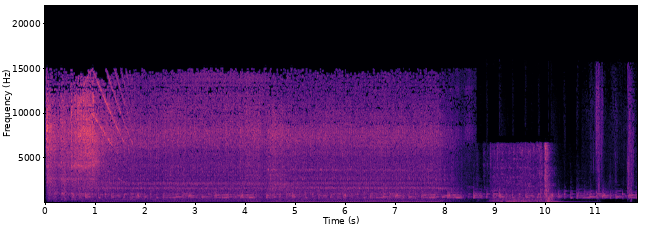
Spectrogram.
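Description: A car engine starts and settles into a steady, rumbling idle that stays loud and constant throughout.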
